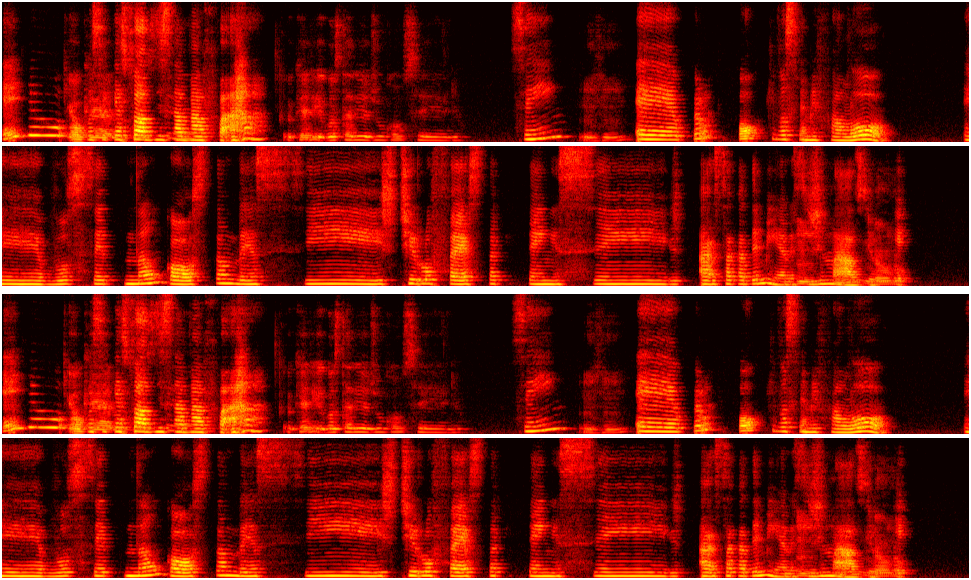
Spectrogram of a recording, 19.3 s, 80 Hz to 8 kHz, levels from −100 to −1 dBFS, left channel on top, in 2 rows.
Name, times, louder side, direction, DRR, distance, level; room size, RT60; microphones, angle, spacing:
voice 1, 0.0-0.8 1.1-2.6 5.2-5.6 6.3-7.1 7.4-8.8 9.6-12.2 12.7-14.4 14.9-18.7, left 1 dB, 35° left, 1.1 m, -33 dB
voice 2, 0.6-2.1 2.9-4.6 5.8-6.3 17.6-18.7, left 2 dB, 20° right, 2.2 m, -45 dB
6.3 x 2.8 x 2.7 m
head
